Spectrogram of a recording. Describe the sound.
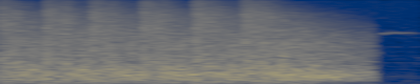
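A rapid-fire gunfire sound effect: one dense, continuous burst of shots lasting over a second, then cutting off abruptly.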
